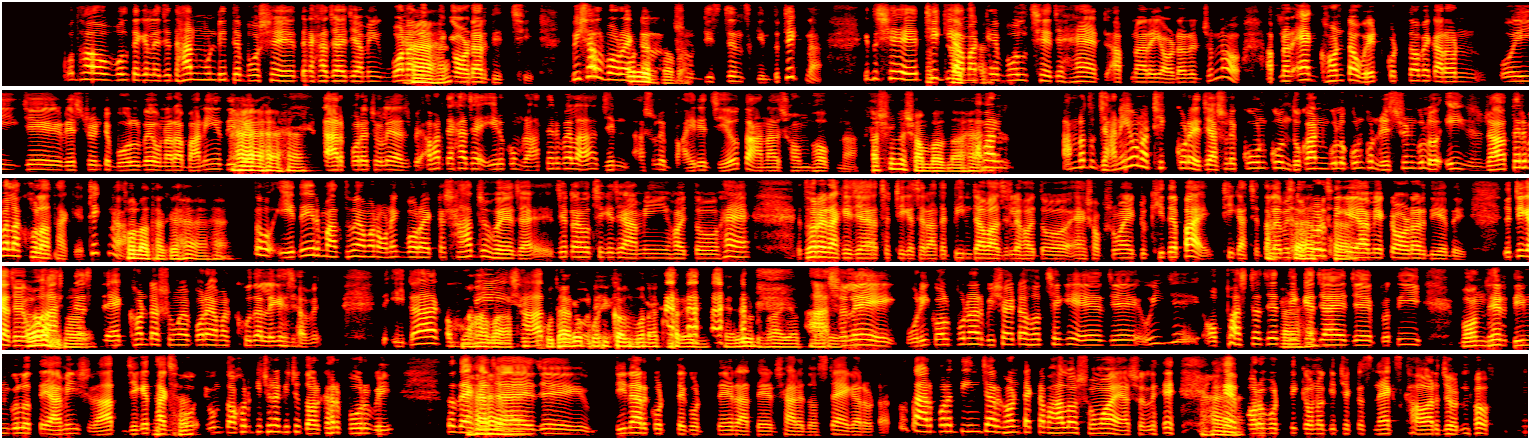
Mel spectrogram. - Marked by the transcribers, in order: tapping; laughing while speaking: "অ বাহ! বাহ! আপনি ক্ষুধারও পরিকল্পনা করেন, স্যালুট ভাই আপনারে"; laughing while speaking: "লেগে যাবে"; laugh; in English: "ডিনার"; laughing while speaking: "আসলে"; in English: "স্নাকস"; laughing while speaking: "খাওয়ার জন্য"
- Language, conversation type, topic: Bengali, unstructured, অ্যাপগুলি আপনার জীবনে কোন কোন কাজ সহজ করেছে?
